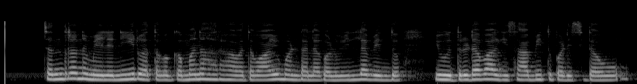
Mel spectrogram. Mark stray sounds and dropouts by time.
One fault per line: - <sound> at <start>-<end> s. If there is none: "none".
none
